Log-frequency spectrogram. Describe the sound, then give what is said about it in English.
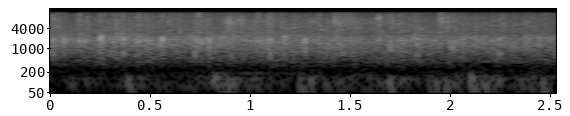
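A church audience claps steadily to welcome a new member, a dense patter of many hands at an even, moderate loudness that holds for a few seconds without voices rising above it. “come on, you can shake, you can clap, not shake, but clap.”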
